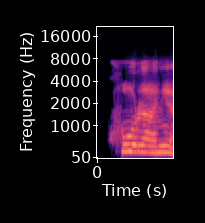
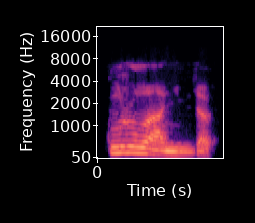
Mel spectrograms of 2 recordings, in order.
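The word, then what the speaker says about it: قرآن: 그러면은 그래서 코란도 코란이 아니죠. 오가 없는데 오 발음을 쓴 거 아니에요. 영어식으로. 꾸르안입니다. 꾸르안이 아랍어 정확한 발음이에요.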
